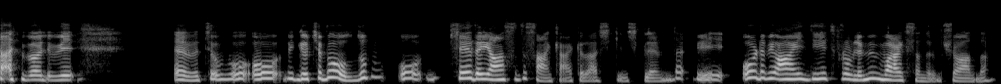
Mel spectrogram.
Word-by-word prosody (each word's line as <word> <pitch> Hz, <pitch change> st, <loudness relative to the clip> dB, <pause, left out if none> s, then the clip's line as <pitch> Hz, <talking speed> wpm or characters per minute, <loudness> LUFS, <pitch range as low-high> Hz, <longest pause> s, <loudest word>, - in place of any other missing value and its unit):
Yani, 230 Hz, -4 st, +2 dB
böyle, 210 Hz, -2 st, 0 dB
bir 210 Hz, +1 st, +1 dB, 1.0 s
evet, 190 Hz, +2 st, -1 dB
o 230 Hz, -, +1 dB
bu 245 Hz, +2 st, 0 dB
o 275 Hz, +4 st, +3 dB
bir 270 Hz, -, 0 dB
göçebe 245 Hz, +5 st, +2 dB
oldum, 300 Hz, -, +1 dB
o 250 Hz, -2 st, -1 dB, 0.2 s
şeye 285 Hz, -1 st, +3 dB
de 250 Hz, -, +6 dB
yansıdı 225 Hz, +1 st, +3 dB
sanki 155 Hz, -, -6 dB
arkadaşlık 160 Hz, 0 st, -11 dB
ilişkilerime 160 Hz, +5 st, -10 dB
de. 280 Hz, -, -7 dB
Bir 230 Hz, -3 st, -4 dB, 0.2 s
orada 295 Hz, +1 st, +2 dB
bir 245 Hz, -3 st, +6 dB
aidiyet 250 Hz, +2 st, +2 dB
problemim 240 Hz, +1 st, +2 dB
var 195 Hz, -3 st, +3 dB
sanırım 160 Hz, -5 st, -12 dB
şu 160 Hz, -, -9 dB
anda. 145 Hz, +2 st, -7 dB
235 Hz, 160 wpm, -23 LUFS, 200-265 Hz, 1.0 s, de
